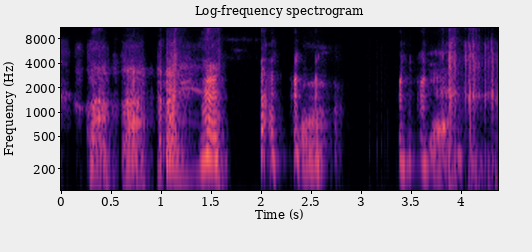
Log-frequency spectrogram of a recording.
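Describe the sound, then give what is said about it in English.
A person imitates a monkey with a run of rough, throaty grunts and huffing breaths in short bursts, pausing briefly before a final cluster of vocal grunts, fairly loud. “Yeah, just breathing and they're all missing out. Like a monkey. I think that's the noise that happens.”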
